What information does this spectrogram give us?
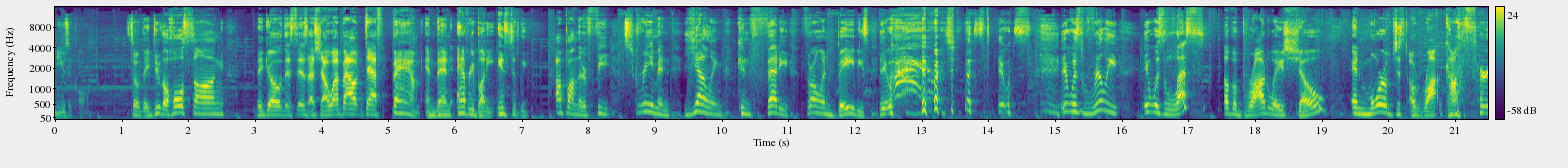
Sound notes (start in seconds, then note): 12.5 laughs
